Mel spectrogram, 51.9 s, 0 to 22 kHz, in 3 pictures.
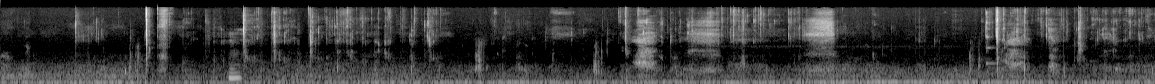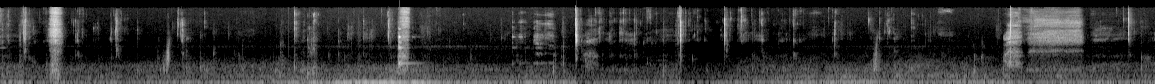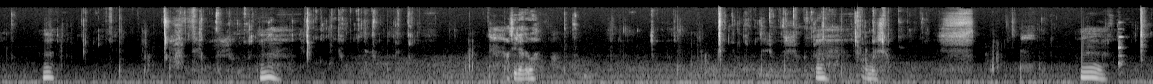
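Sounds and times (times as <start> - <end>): chewing and slurping soup: 0.3 - 42.0, 42.8 - 50.6.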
